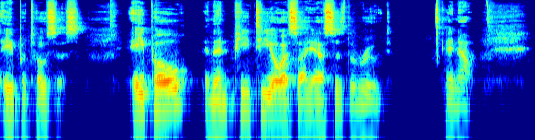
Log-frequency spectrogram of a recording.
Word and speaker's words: ptosis: Okay, now, Ptosis, same thing. The P is silent, so it's ptosis, not ptosis.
